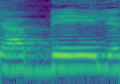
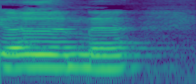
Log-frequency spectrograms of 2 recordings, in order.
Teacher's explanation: tem o A de abelha, tem o AN de Ana, que é nasalizado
